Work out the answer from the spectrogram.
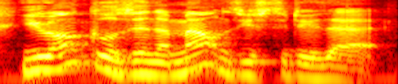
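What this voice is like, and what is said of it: Imitated Korean accent. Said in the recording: “a little in her Korean accent”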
